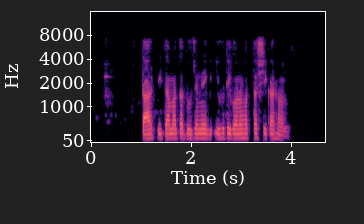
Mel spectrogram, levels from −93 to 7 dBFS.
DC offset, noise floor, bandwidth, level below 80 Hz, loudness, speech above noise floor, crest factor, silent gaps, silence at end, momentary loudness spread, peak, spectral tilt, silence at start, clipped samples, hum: under 0.1%; -87 dBFS; 8 kHz; -72 dBFS; -31 LUFS; 57 dB; 18 dB; none; 0.75 s; 13 LU; -14 dBFS; -5 dB/octave; 0.25 s; under 0.1%; none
